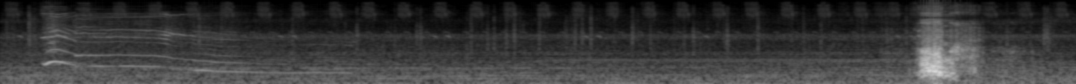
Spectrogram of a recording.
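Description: A dog in Dragon Age: Origins gives a thin, falling whine at the start, then one loud, sharp bark near the end over a quiet background hum.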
